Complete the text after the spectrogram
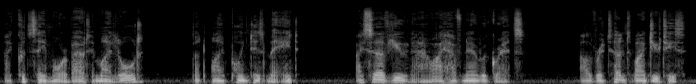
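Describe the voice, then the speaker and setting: An actor playing a dutiful Imperial military officer in a video game, speaking with precise, deferential formality. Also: male voice, a bass voice, animated, normal speed, creaky, darkish tone, breathy edge, full character voice. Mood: restrained grievance. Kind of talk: scripted video game dialogue.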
